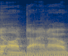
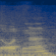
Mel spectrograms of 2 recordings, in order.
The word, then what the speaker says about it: Audino: Does it pronounce Ordino weirdly? I don't think so. I always say Audino, but I know that that's not correct. I'm pretty sure it's Ordino.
